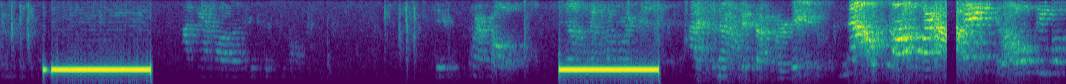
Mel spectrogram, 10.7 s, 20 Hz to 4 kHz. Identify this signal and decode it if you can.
Ringback tone (Europe, 425 Hz), with speech.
